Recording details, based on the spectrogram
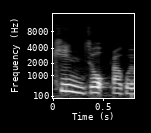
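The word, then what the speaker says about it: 近所: 자주 헷갈리시는 게 마지막을 어떻게 읽어요? 짧게 읽을 거예요. 긴조라고 읽으시면 됩니다.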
